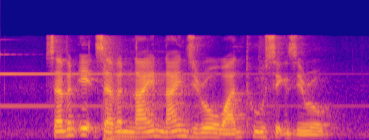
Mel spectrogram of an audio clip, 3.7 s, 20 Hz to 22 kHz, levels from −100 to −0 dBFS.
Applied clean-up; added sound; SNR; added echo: none; Gunshot, gunfire + Clock; 15 dB; none.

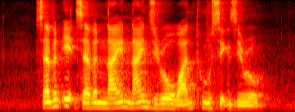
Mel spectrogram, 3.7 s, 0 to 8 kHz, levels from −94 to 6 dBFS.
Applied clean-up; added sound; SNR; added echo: none; none; none; none.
